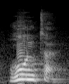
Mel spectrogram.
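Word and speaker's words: junta: hun Hunter is pronounced Hunter so of course you see letter J there but it's not pronounce as J here Hunter Spanish origin the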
